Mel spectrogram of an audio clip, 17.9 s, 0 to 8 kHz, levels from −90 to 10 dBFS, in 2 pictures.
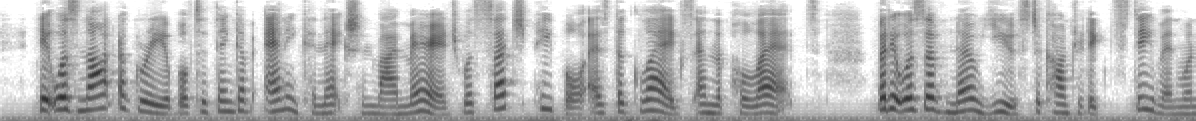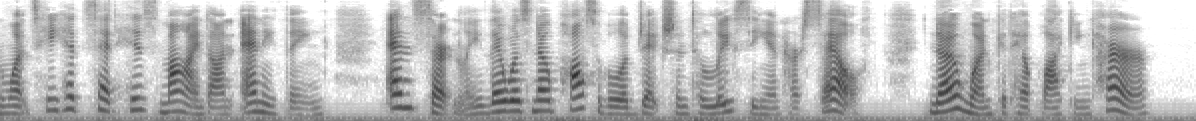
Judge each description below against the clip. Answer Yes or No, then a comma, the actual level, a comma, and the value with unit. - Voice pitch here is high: Yes, high, 215 Hz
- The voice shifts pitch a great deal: Yes, wide, 6.6 semitones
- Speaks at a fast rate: No, average, 180 wpm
